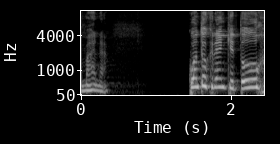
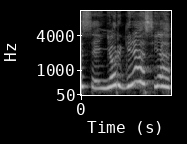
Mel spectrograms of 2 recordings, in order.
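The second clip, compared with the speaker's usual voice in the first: tearful thanks; 7 semitones higher, much slower than usual. Retold or imitated. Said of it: "terminé llorando".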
